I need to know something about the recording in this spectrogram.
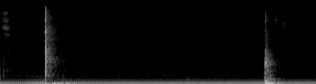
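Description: Two sharp, crisp single hand claps about two seconds apart, made after a count of three, over a steady low background hum with no talking.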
